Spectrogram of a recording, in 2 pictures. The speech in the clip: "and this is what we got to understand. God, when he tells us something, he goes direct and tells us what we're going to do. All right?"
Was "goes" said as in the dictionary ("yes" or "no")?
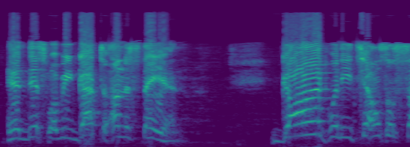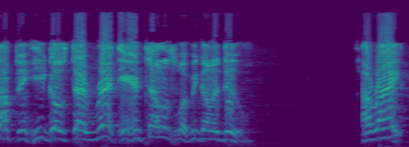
yes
